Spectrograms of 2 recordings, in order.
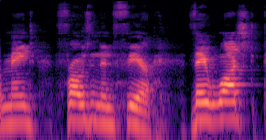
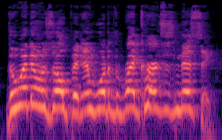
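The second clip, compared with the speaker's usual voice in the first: high, louder urgent report; alarmed discovery; 9 semitones higher, 5 dB louder than usual. A narrator's reading. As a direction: point out trouble excitedly.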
